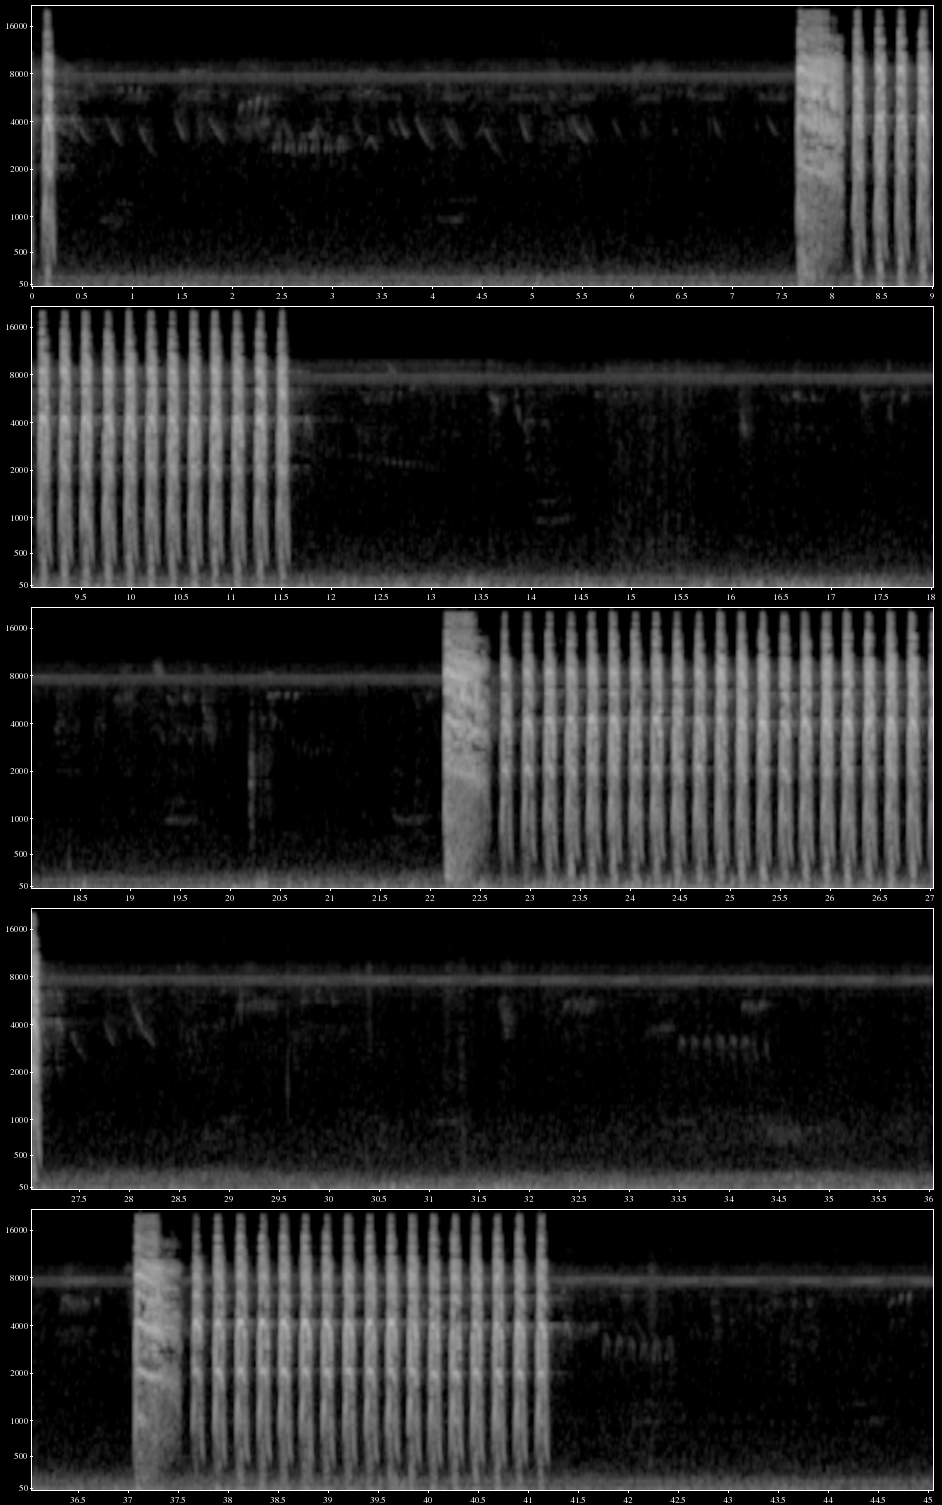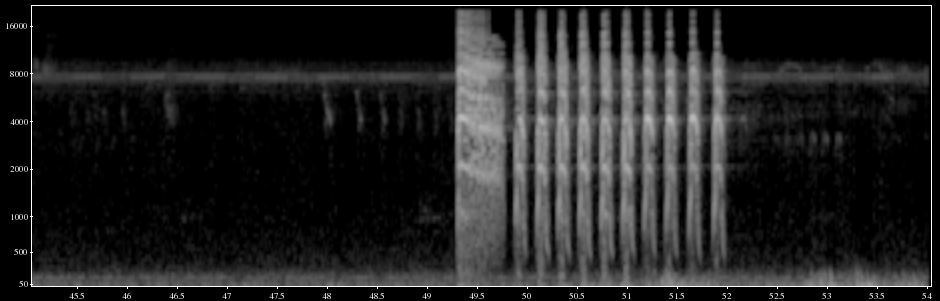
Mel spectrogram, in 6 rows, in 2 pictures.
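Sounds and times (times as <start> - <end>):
owl harsh pulsed calls: 0.0 - 0.6, 7.7 - 12.0, 22.2 - 27.4, 37.1 - 41.6, 49.3 - 52.3.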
